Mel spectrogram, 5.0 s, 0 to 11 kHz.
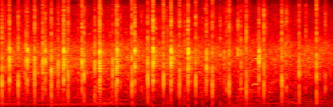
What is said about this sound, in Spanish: Un aplauso para una de las almas de Milenio 3.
